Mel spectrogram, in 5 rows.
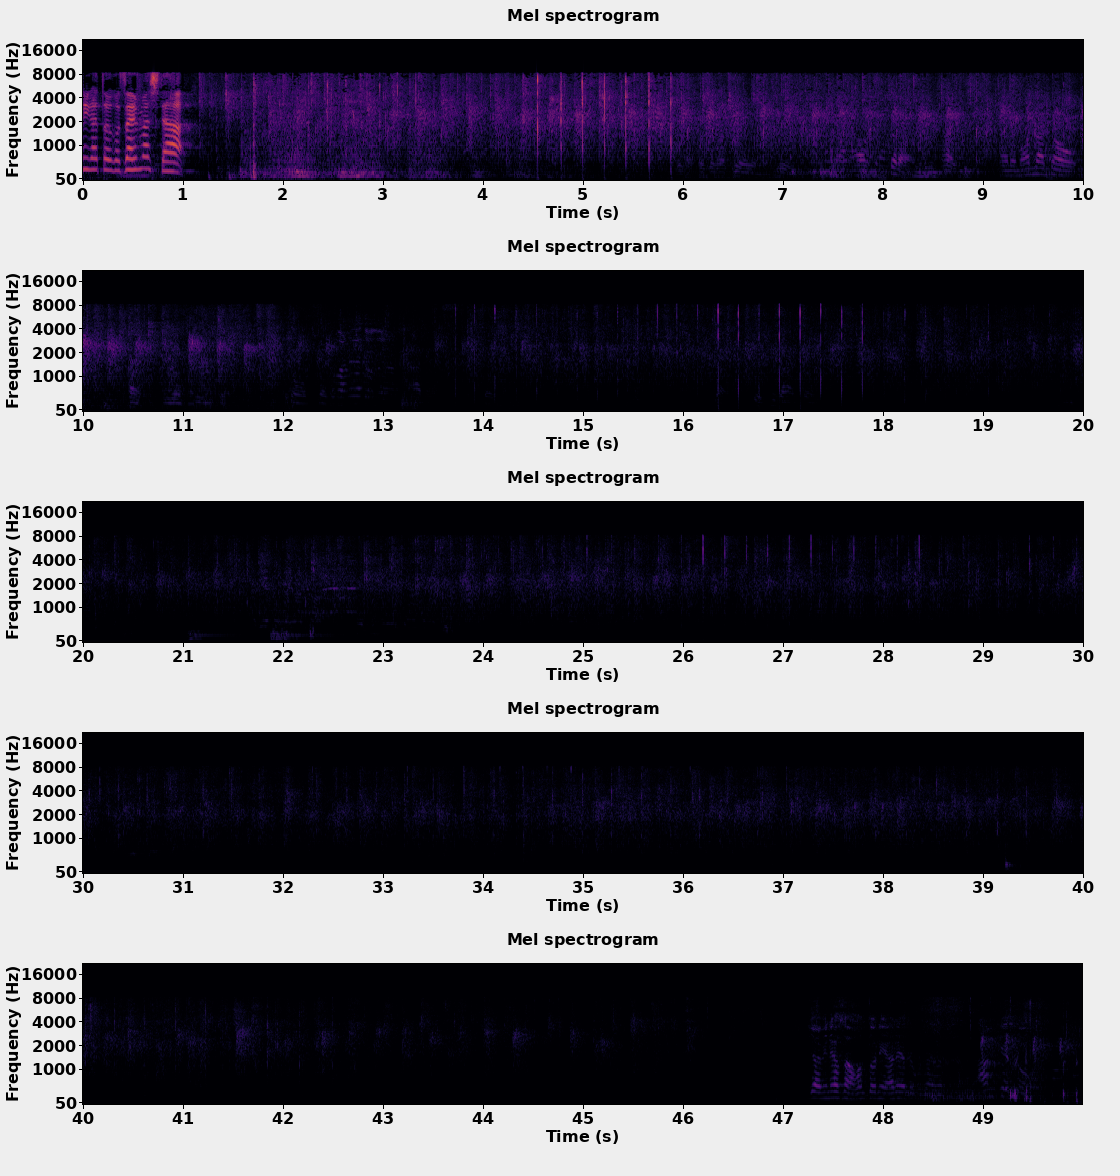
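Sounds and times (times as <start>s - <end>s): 
speech: 0.0s - 1.3s, 47.4s - 49.5s
crowd applauding election candidates leaving the venue: 0.0s - 46.1s, 48.2s - 49.9s
scattered sharp claps: 0.0s - 46.3s.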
